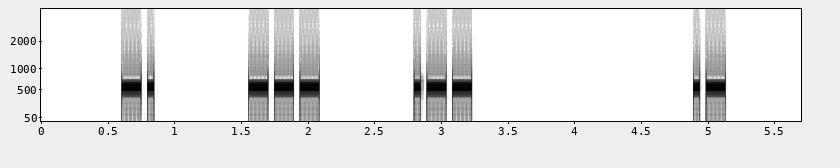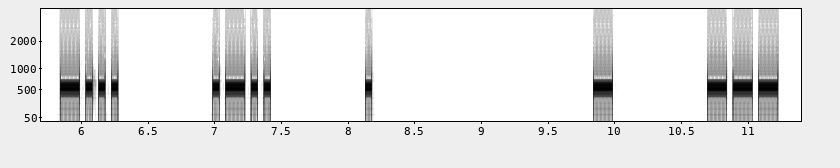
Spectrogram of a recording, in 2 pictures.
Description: Morse code, heard as a keyed tone, about 25 wpm, spaced as for 10 wpm, 550 Hz. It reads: NOW ABLE TO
